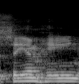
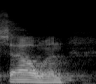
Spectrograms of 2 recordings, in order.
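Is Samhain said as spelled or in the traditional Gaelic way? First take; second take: as spelled; traditional Gaelic. First: The word is pronounced as it is spelled. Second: The word is pronounced the traditional Gaelic way. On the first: The speaker calls it wrong. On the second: The speaker calls it right.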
